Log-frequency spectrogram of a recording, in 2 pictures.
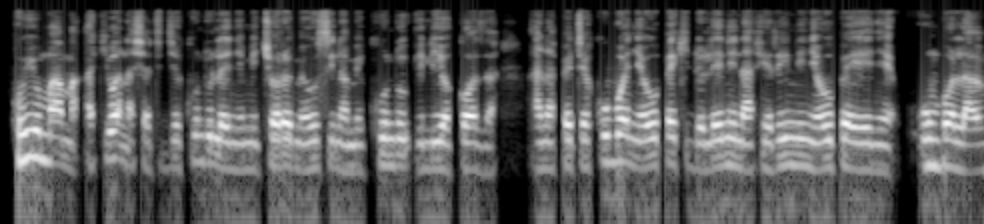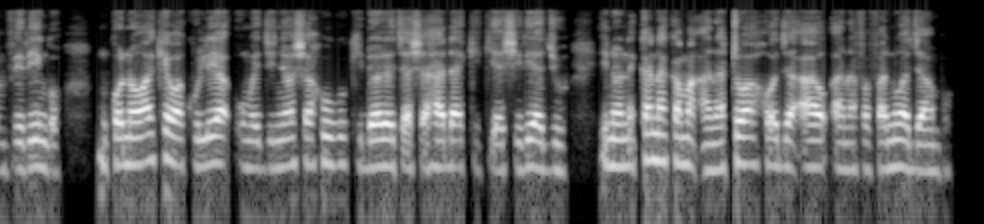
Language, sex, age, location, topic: Swahili, male, 36-49, Kisumu, government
